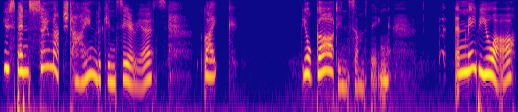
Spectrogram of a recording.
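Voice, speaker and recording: A British woman half-whispering a soft, nervously chatty ASMR roleplay into a close microphone. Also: high voice, very animated, very slow, pauses often, no echo.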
